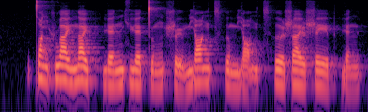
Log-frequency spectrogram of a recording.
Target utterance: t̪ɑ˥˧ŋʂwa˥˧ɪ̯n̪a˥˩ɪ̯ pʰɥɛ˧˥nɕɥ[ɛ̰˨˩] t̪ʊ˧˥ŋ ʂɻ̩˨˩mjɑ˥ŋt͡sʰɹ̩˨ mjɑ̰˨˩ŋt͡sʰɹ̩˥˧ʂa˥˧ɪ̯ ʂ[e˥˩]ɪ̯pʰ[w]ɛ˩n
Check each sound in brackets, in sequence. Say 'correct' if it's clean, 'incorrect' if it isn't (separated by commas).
incorrect, correct, incorrect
